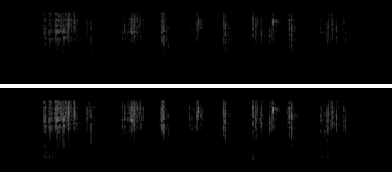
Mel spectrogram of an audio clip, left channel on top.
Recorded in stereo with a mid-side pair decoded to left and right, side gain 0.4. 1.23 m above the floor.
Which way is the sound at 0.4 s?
55° right.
